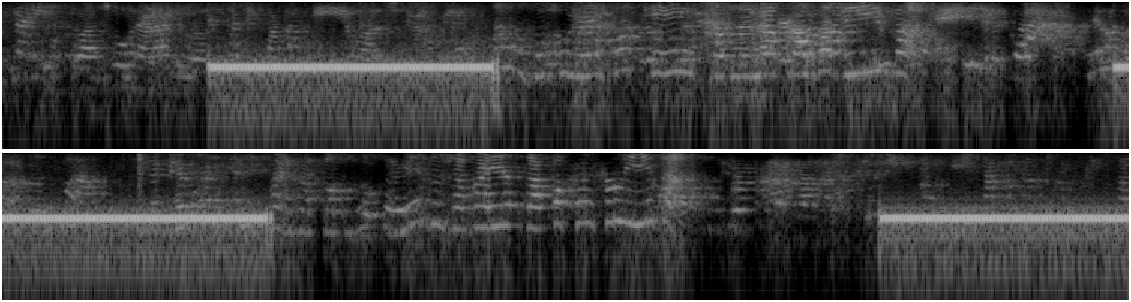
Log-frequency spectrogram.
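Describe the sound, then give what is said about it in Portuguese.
A telephone ringback tone sounds while a call is being placed: three steady, mid-pitched tone bursts of about two seconds each, separated by longer gaps filled with muffled voices and background noise. “Sto ligando agora.”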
